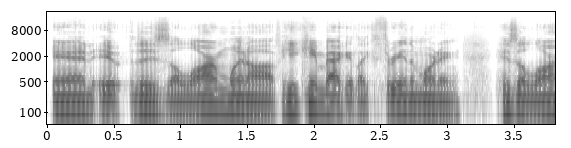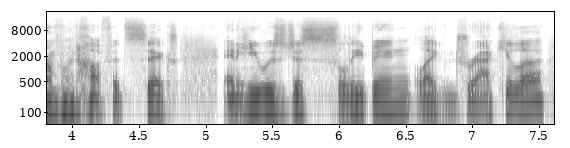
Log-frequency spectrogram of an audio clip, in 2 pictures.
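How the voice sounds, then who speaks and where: A man's voice: lowish voice, moderate pace, dry recording, studio quality. A young man co-hosting a casual chat, telling travel stories in a laid-back way and swearing casually. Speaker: podcast co-host.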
